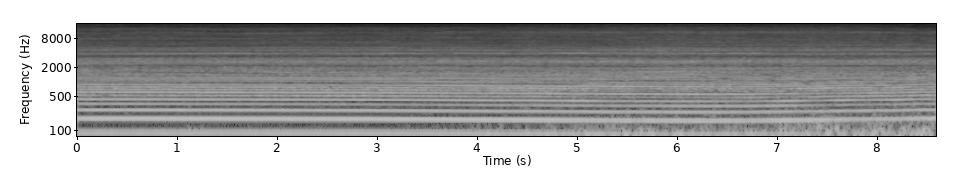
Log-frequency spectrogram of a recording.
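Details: Vespa Ciao moped with brand-new, never-run replacement engine and new exhaust, ridden during break-in: steady, even buzzing two-stroke pulling cleanly under load, pitch climbing gently with revs, no misfire or knock; running healthy.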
